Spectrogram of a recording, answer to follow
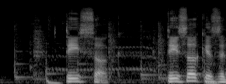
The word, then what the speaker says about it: Tizoc: Tizoc. Tizoc.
